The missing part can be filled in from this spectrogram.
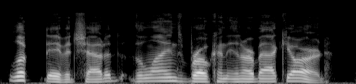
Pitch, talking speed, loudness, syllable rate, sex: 135 Hz, 170 wpm, -18 LUFS, 4.7 syllables/s, male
